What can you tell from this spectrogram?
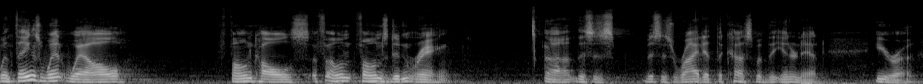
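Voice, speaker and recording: Speaking with an American accent, a man at medium pitch talks at a fairly slow pace with long, frequent pauses and ordinary pitch variation, and audible room echo surrounds his voice. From Texas. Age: 60s. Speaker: architectural historian. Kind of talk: conference talk. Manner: hesitant, many fillers.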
